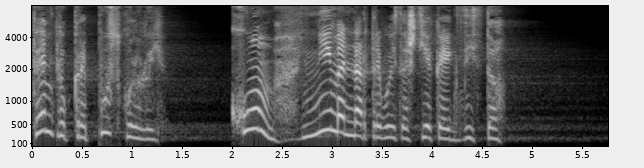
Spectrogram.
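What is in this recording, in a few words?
Romanian game outro; bloom minigame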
